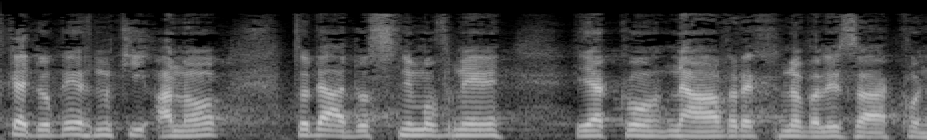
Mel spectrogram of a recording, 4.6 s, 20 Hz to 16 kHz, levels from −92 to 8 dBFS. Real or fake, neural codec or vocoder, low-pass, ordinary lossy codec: fake; codec, 44.1 kHz, 3.4 kbps, Pupu-Codec; 14.4 kHz; MP3, 48 kbps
